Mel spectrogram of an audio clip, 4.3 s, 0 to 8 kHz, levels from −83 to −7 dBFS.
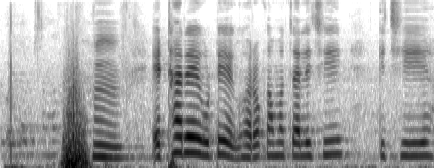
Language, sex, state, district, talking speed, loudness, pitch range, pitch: Odia, female, Odisha, Malkangiri, 110 wpm, -17 LUFS, 215-250 Hz, 230 Hz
